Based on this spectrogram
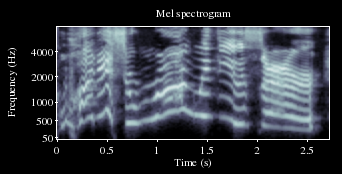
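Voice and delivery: high, drawn-out mock indignation; comedic outrage. Shown as a demonstration. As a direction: overplay it like a campy sitcom scolding. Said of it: "it needs to be more comedic".

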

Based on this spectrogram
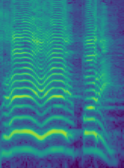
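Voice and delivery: loud, high call from far off; big drawn-in hey, insistent calling; screaming parrot. Acted. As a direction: holler a buddy over as a pushy parrot. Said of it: "this parrot is screaming in the background".

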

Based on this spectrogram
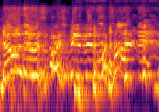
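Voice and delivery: very high, fast squealed protest; comic panic. Retold or imitated. Protesting that the doll came back too soon, panicked squeal. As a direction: squeal it in a laughing panic, rushing the words.

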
